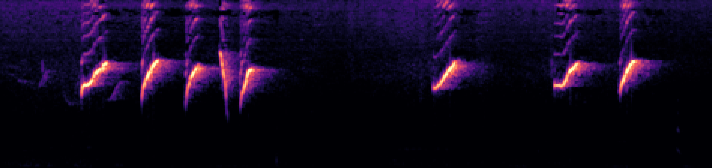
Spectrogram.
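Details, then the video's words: Pied fantail song used as a lure to draw birds into singing: a quick run of five clear upslurred whistles, a pause, then three more rising whistles spaced apart. "Pancingan suara burung kipasan/srikatan jawa javanica)"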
